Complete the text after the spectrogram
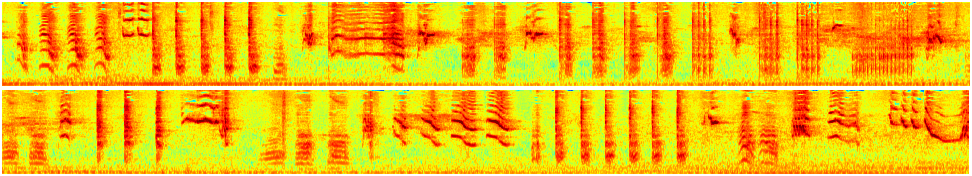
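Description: A bird sings loud, rapid chirps and whistles close by.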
